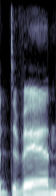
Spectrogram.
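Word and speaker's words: divan: to the entrance where you came in a Devon is that how you pronounce it yeah Devan I don't remember my grandmother pronounced it with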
